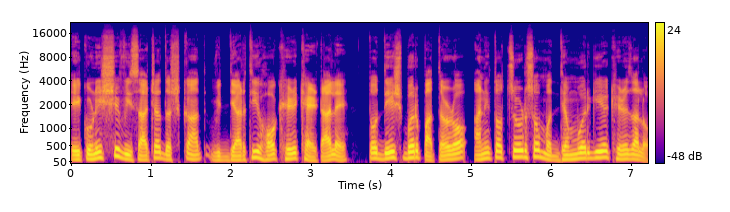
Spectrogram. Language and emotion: Goan Konkani, neutral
